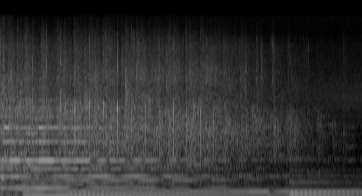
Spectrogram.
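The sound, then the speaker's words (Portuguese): A church audience applauds the Lord Jesus steadily, a dense wash of clapping that carries on throughout, with a sustained low musical drone or organ tone underneath and no voices standing out. “Você pode aplaudir o Senhor Jesus bem forte.”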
